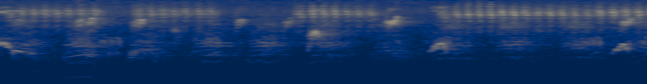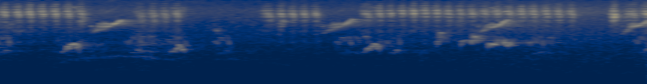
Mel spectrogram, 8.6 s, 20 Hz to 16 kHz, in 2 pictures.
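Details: Red-whiskered bulbul used as a lure bird for trapping, 14 March 2017: bright whistled chirps and quick downslurred notes scattered through the clip, over a loud continuous pulsing of crickets and insects.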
